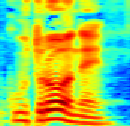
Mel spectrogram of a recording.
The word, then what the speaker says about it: Cutrone: On m'a demandé aussi Cutrone. Je prononce à la française, hein. Mais plutôt Cutrone à l'italienne.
